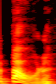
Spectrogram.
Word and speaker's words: เต้า: เก๋า เห ม อ่า ก็ อ่าน ว่า เต้า ก็ ได้ อ่าน ว่า เต้า ก็ ได้ อ่าน ว่า เต้า ก็ ได้ เออ กรณี อ่าน ว่า เต้า อ่าน ว่า เต้า เสียง โท ปกติ นะ ครับ เต้า กัน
